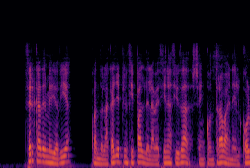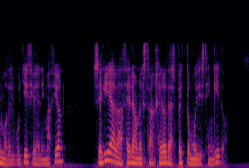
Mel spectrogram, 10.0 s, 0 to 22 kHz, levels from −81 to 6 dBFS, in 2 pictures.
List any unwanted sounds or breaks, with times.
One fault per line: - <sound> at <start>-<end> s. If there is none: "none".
none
